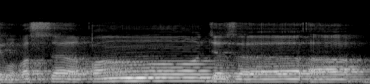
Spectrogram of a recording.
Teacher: ملانے کی صورت میں تنوین کے بعد جیم آنے کی وجہ سے وغساقا جزاء ہوگا، یعنی اخفا کریں گے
